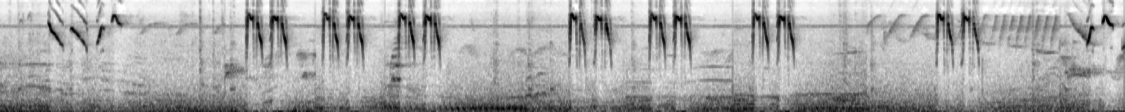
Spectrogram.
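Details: Cinereous tit (gelatik batu) singing a song with prinia imitations, used to lure other tits into singing; sharp downslurred notes, then loud clipped high chirps in bursts of two or three roughly every half second, over a steady thin whine.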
